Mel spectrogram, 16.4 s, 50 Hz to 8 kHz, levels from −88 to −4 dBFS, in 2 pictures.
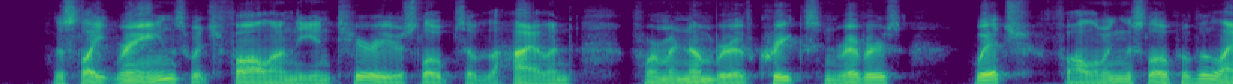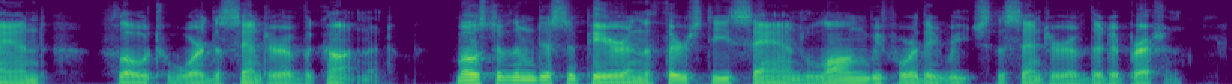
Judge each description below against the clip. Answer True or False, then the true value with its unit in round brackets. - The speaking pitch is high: False (80 Hz)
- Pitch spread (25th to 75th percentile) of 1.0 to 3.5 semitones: False (4.6 semitones)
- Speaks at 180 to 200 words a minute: True (185 wpm)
